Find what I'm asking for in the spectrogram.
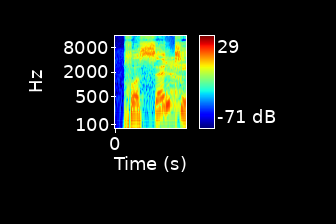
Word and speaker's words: Placentia: Placentia, yeah.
